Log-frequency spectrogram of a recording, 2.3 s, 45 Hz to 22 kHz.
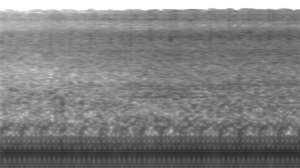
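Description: A 1957 Ferguson 35 TVO tractor engine runs close and loud, a fast, throbbing low pulse that holds steady throughout, with no voices.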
